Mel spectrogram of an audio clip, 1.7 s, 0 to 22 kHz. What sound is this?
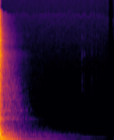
Floor Tom - sample from handmade Highwood Kit, recorded with a Sennheiser MD421
14-md421-rock-acoustic-kit, drum, floor, highwoord, tom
